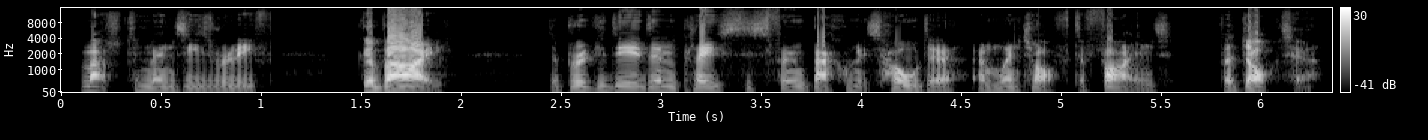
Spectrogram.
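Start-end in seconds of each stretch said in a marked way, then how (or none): 1.5-1.9 curt goodbye. A narrator's reading. Brigadier ending the call.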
